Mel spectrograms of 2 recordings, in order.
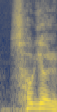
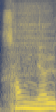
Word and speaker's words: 석열: 명박산성에 이어서 서결 가벽. 국민과의 소통을 단절하겠다. 이런 거거든요. 성렬 가벽. 예. 정확한 발음은 예. 서결입니다. 서결입니까? 이게 표준 발음이고요.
